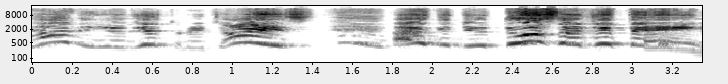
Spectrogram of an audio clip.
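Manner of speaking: high, scared voice cracking as it goes. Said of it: "Her voice is cracking".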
